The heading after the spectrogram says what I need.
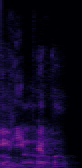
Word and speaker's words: Pippo: It most likely is going to be Pippo, or it's going to be hold on, let me pull. Is that how you pronounce his name? I thought it was Peepo. Peepo. Yeah, it's Peepo.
